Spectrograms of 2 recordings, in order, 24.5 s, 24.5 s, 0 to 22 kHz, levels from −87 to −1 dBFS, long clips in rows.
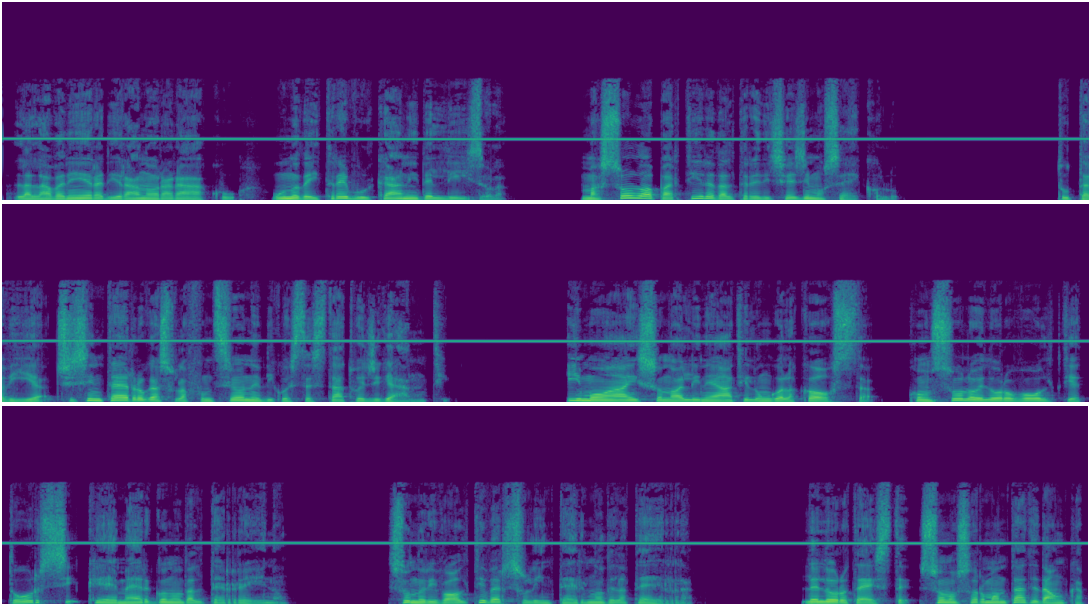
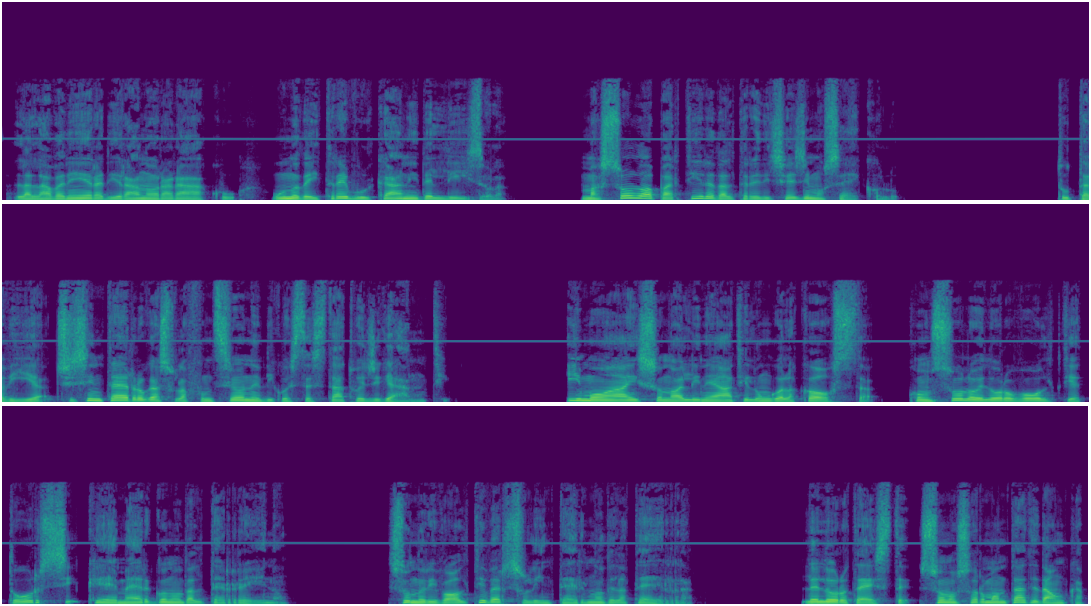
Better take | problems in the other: second | high-pitched whine; loud; throughout; 7 kHz, 5 dB below the speech; faint in the second

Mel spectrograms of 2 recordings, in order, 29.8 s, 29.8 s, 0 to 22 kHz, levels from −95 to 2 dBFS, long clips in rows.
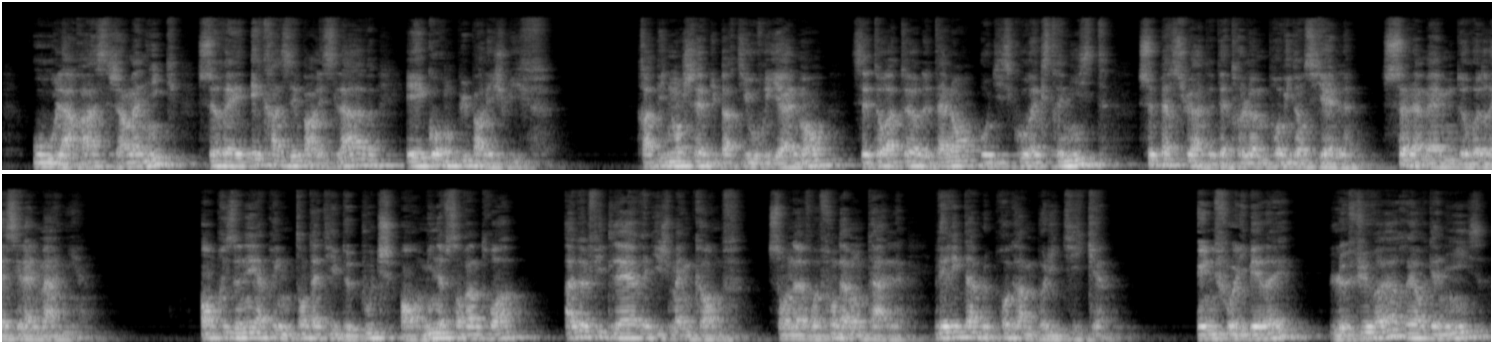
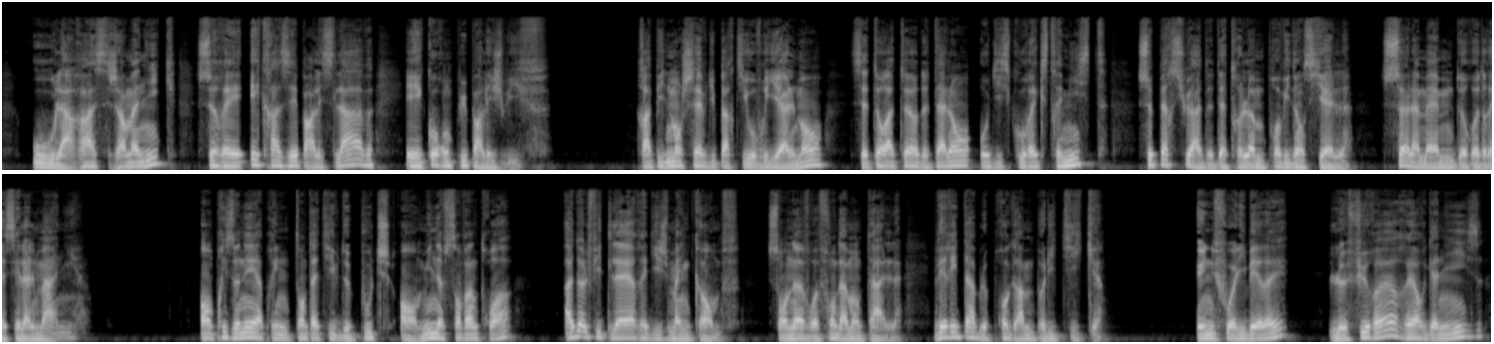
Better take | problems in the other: second | off-mic speech; far // room echo; slight; dies away in 0.5 s

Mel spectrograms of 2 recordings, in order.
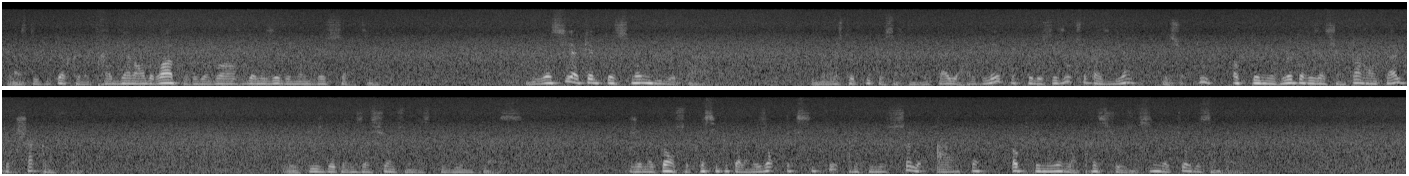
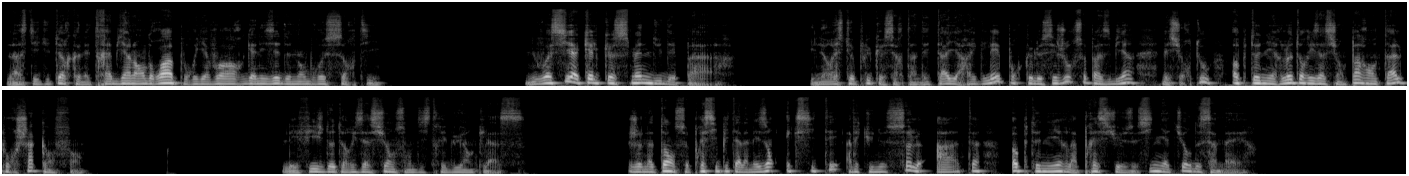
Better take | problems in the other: second | hiss; loud; throughout; 3 dB below the speech

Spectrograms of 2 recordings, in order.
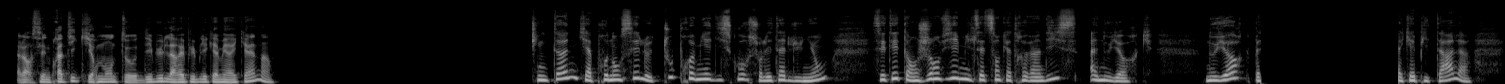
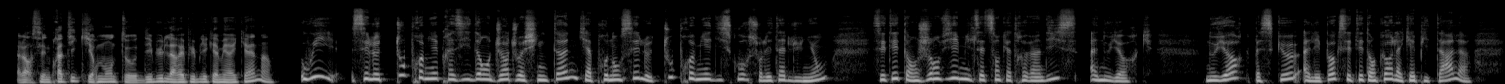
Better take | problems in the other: second | audio cutting out; at 3 s for 2.5 s and at 13 s for 1.5 s

